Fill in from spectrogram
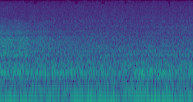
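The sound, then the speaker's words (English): Several stock cars race around a track during a practice or qualifying session, their engines blending into a steady, droning low rumble that holds without a break, with no voices over it. “it sounds like we got some cup practice going on out there. Either that or Nationwide's qualifying”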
